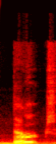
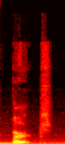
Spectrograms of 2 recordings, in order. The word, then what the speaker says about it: Burke: It sounds like Burks, but you spell it with a T, Burks.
